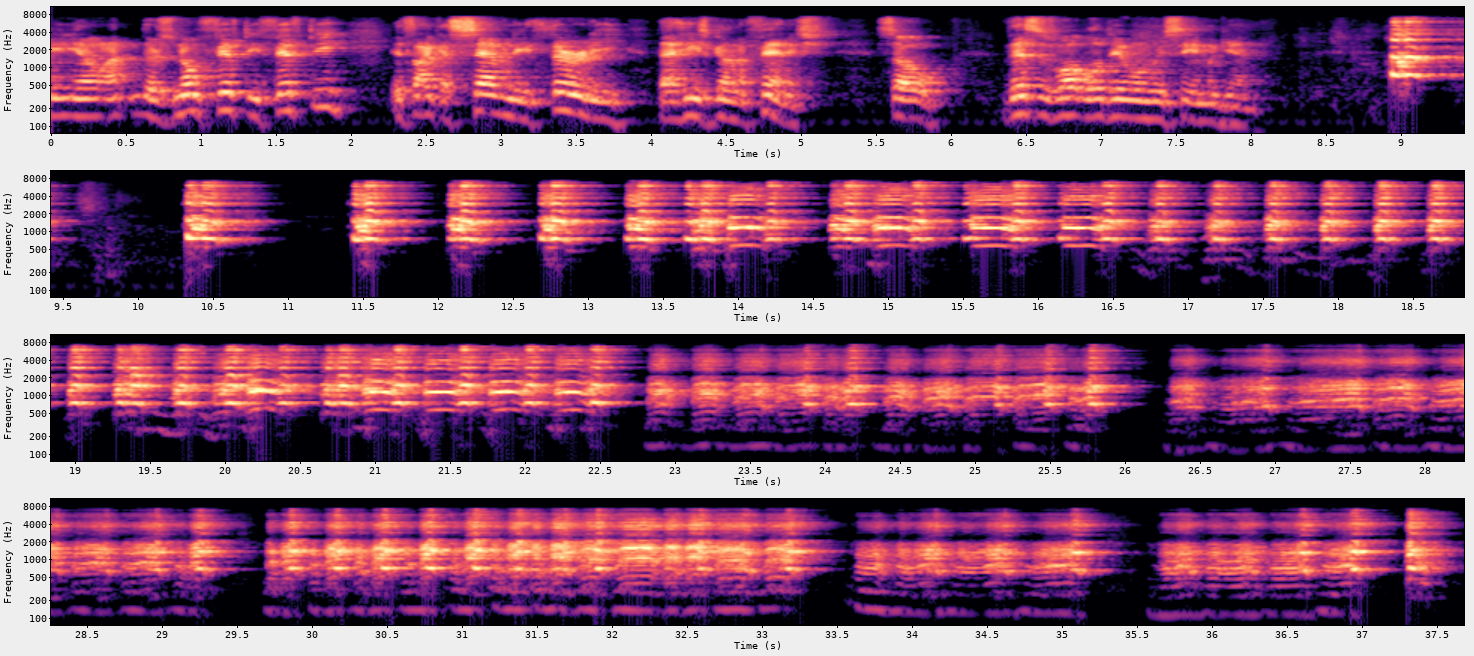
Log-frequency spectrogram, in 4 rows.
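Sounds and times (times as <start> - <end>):
speech: 0.0 - 8.1
flock of geese honking: 8.9 - 9.6, 10.3 - 37.6.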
